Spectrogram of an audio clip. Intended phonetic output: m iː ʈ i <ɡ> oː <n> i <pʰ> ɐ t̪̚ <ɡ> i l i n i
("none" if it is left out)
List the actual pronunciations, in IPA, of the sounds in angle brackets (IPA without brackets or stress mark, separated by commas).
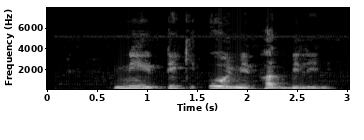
k, m, pʰ, b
